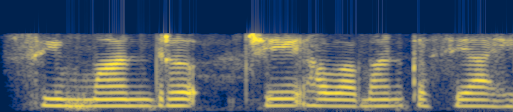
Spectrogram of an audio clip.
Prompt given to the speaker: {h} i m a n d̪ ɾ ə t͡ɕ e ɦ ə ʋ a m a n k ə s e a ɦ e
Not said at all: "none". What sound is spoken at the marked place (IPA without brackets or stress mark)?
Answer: s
